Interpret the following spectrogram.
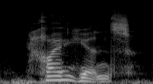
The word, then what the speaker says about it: Huygens: The first detailed observations, though, waited for famous scientist Christian Huygens, I think that's how you pronounce it, a Dutch astronomer, in 1659.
